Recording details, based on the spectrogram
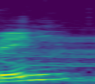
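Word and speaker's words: B4nny: y that's how his name is spelled it's pronounced benny but it's b for n-n-y look for him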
